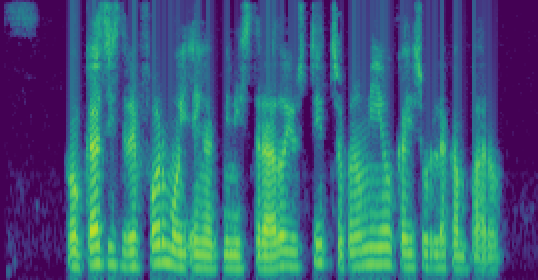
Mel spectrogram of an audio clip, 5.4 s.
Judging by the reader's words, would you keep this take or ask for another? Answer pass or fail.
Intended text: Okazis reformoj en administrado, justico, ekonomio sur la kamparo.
fail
